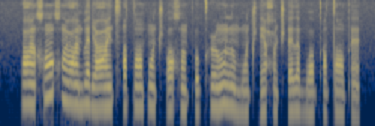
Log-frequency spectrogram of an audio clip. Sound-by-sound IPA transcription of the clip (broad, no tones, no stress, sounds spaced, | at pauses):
ʕ ɛ̃ χ ɔ̃ χ õ ʕ ɛ̃ b ɛ ɾ i ʕ ẽ t͡sʼ e tˤ ũ p ɔ̃ t͡ʃʼ ɔ χ õ pʼ o kʰ ɹ õ l õ b ɔ̃ t͡ʃʼ ẽ ħ õ t͡ʃʼ ɛ l ɜ b ɔ kʼ õ tˤ õ pʼ ɛ̃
